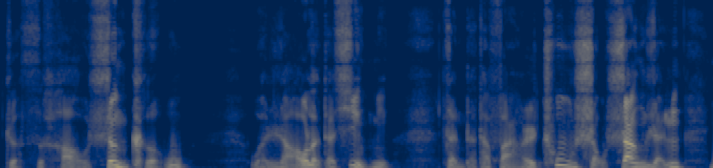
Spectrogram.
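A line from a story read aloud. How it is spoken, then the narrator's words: Furious. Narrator (Chinese): 萧峰 不禁大怒，说道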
